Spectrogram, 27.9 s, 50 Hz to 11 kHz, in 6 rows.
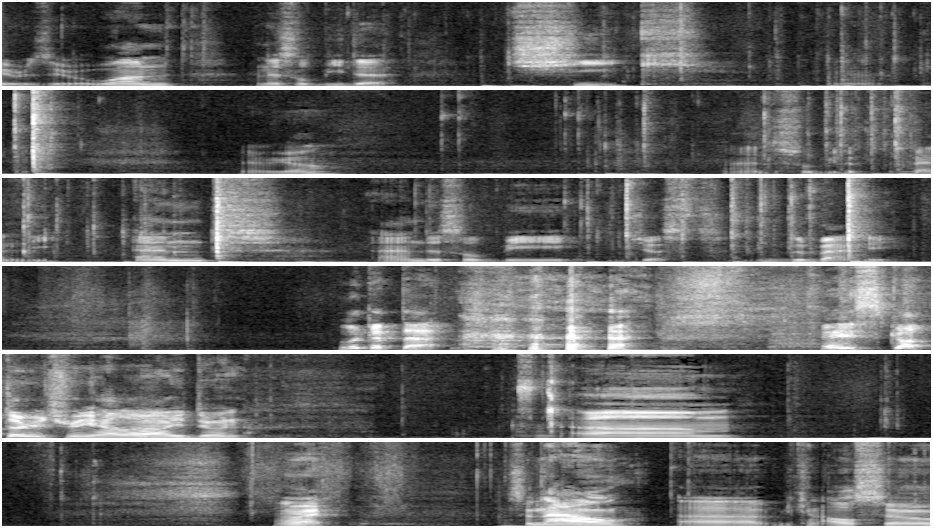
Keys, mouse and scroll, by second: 2.8 e, 6.8 right click, 7.4 click, 8.8 BackSpace, 9.0 BackSpace, 11.3 right click, 12.0 click, 12.9 BackSpace, 13.0 BackSpace, 19.9 middle click, 21.4 scroll down 2, 21.7 middle click, 22.9-23.4 scroll up 2, 25.8-26.1 scroll down 1, 26.1-26.5 scroll up 1, 26.5 right click, 26.8 g.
